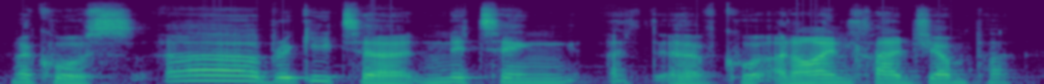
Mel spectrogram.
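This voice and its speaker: A man's voice: a little high, normal speed, a bit bright. A man hosting a gaming video with casual, enthusiastic and chatty commentary. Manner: chatty, prone to chuckling asides.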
